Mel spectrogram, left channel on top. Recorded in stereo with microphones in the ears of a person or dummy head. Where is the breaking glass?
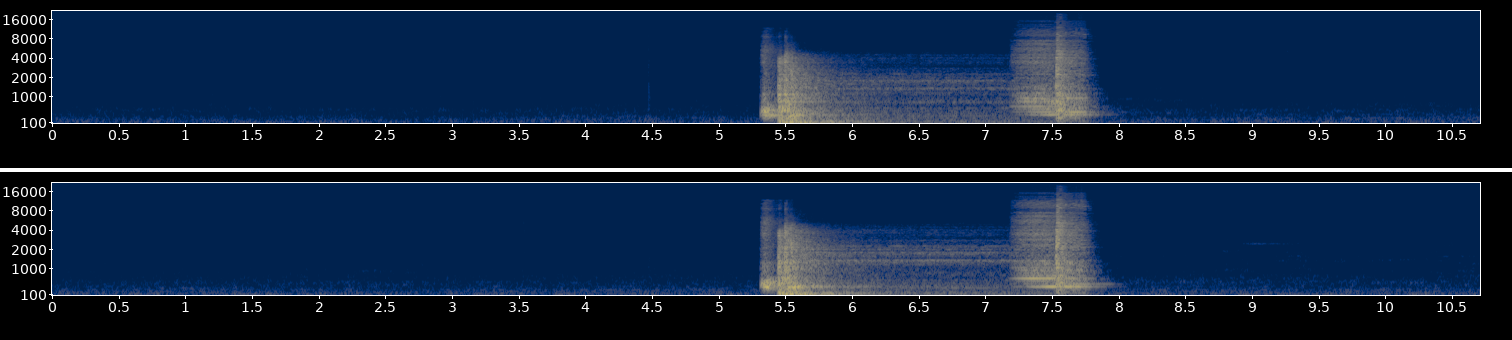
Centre (ahead or behind), 1.1 m.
